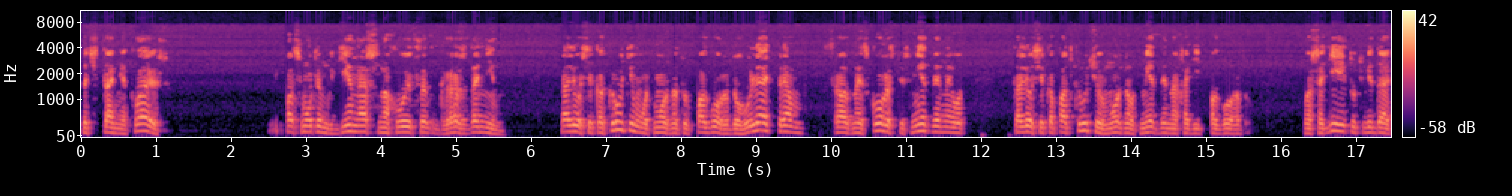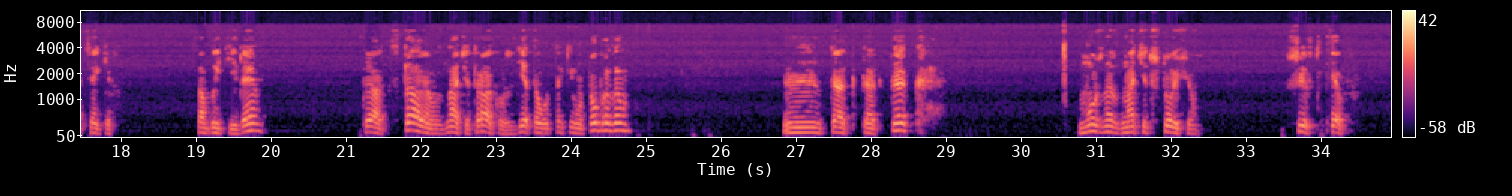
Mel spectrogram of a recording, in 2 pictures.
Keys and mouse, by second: 34.1 shift+f.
